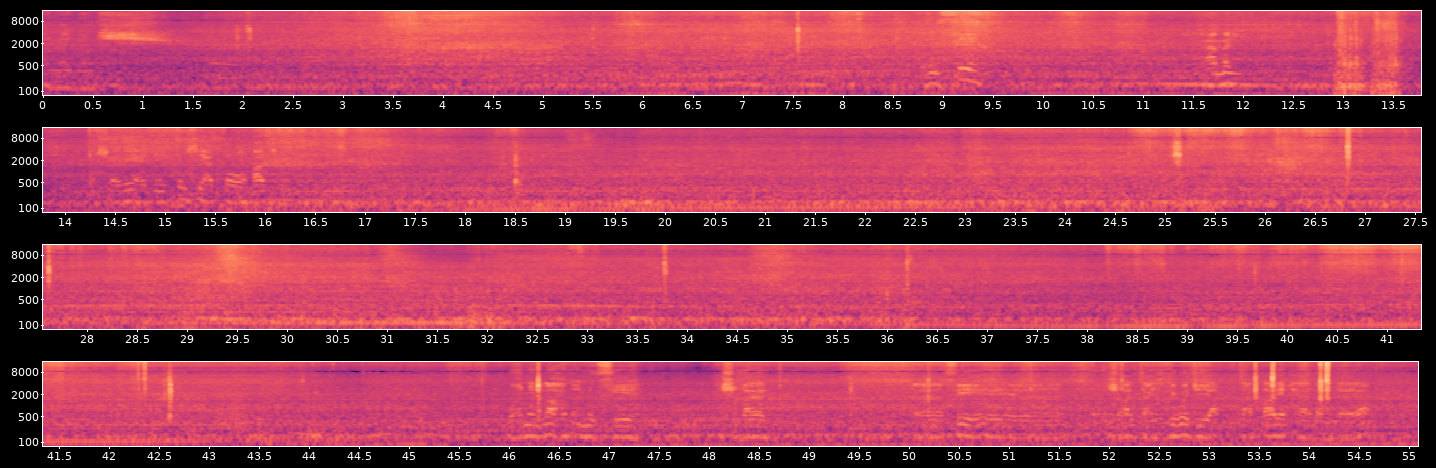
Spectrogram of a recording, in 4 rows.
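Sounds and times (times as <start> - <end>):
car engine and tyres rumble: 0.0 - 55.0.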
